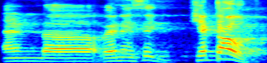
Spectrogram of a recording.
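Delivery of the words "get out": loud, higher barked get out; angry get out. Shown as a demonstration. Teacher shows harshly dismissing a clinging disciple, angrily. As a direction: throw him out with mock anger.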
